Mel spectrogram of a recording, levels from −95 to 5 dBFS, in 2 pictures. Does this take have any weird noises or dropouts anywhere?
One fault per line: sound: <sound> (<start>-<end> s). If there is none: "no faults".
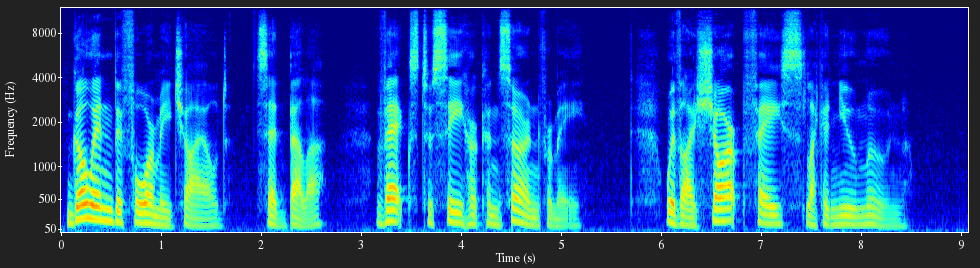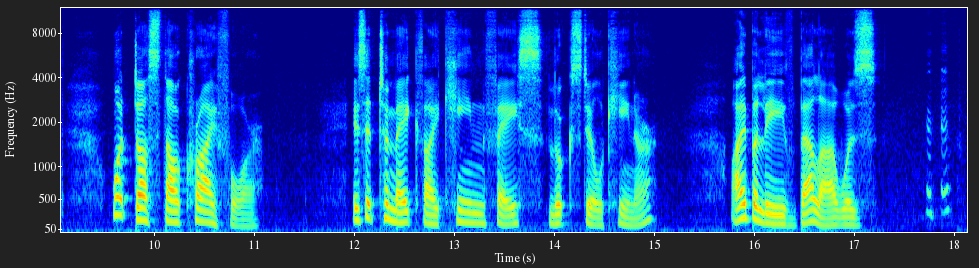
sound: laugh (17.7-18.0 s)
